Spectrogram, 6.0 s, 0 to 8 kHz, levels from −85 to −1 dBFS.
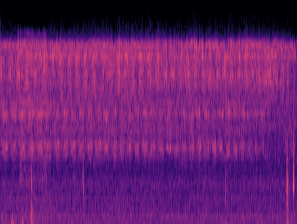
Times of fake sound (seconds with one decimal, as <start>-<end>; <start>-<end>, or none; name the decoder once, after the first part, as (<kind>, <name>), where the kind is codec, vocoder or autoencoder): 0.5-1.2 (codec, DAC); 2.0-2.6; 3.0-5.4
